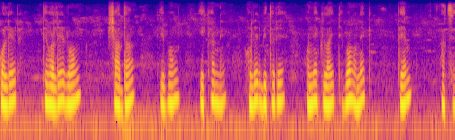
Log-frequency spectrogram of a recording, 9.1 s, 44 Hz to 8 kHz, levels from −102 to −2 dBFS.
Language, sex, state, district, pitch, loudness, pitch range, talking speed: Bengali, male, Tripura, Unakoti, 170 Hz, -15 LUFS, 165-185 Hz, 90 wpm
